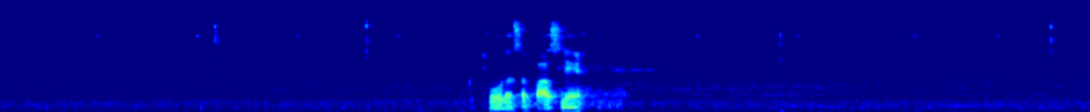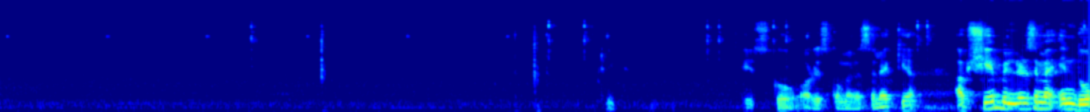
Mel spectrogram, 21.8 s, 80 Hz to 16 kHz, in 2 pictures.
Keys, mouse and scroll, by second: 7.8 click, 8.0-9.1 alt+scroll up 1, 10.5-14.3 drag, 14.3 alt+scroll down 1, 16.2 space, 16.4 click, 16.8 space, 18.0 click, 18.6 shift+click, 20.0-21.8 drag.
